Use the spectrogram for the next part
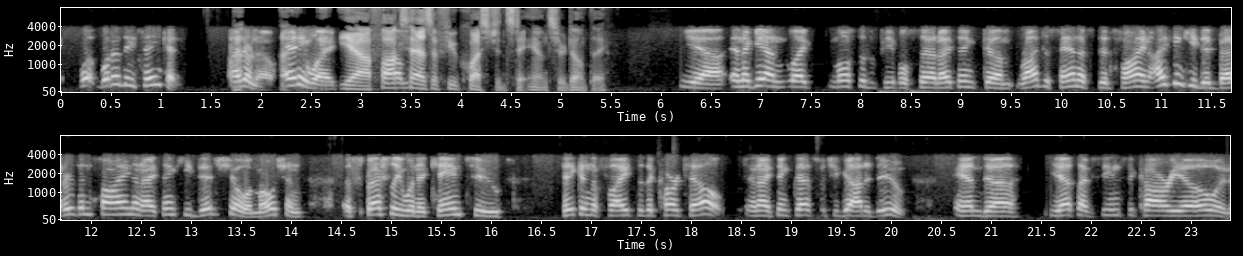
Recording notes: on the phone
